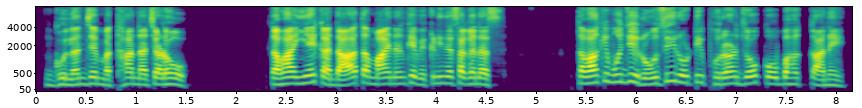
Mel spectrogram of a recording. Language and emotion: Sindhi, angry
